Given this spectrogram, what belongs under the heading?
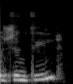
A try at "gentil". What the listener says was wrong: Donc, le T, on ne prononce pas le T. Le L, pardon. So, pretend that the L doesn't exist.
